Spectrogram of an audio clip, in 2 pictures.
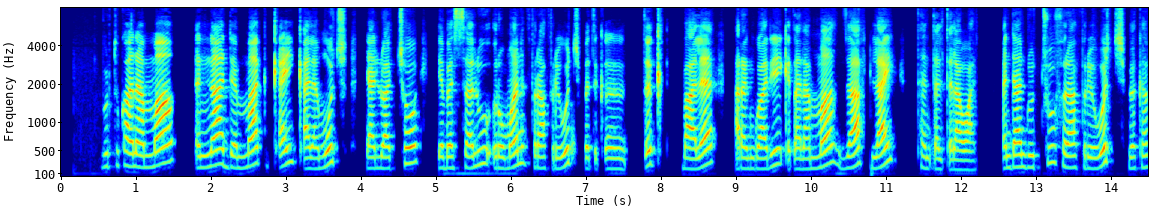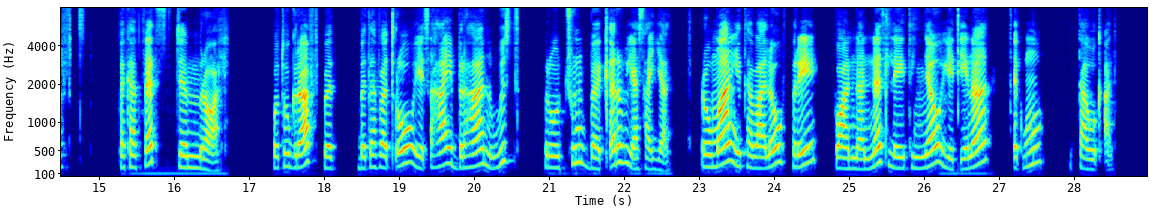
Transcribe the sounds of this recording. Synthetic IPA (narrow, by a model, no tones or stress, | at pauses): buɾt̪ʰukʰanamːa | ʔɨnːad̪əmːakʼkʼəjkʼələmo̞t͡ʃː | jalːwat͡ʃːɛw | jɛβəsəluɾo̞manfɨɾafɾewo̞t͡ʃːbət̪ʼt̪ʼɨkʼ | balə | ʔaɾəŋɡʷad̪e̞kʼɨt̪ʼəlamːazaflaj | t̪ʰənt̪ʼəlt̪ʼɨləwal | ʔand̪and̪o̞t͡ʃːufɨɾafɾewo̞t͡ʃː | b̥əkʰəfət̪d͡ʒɛmːɨɾəwal | fo̞t̪ʰo̞ɡɾaf | bət̪ʰəfət̪ʼɾo̞jɛsʼɨɦajbɨɾɦanwʊst̪ʼ | fɨɾewo̞t͡ʃːunbəkʼɨɾbjasajːa̰l | ɾo̞manjɛt̪ʰəβaləwfɨɾe̞ | b̥əwanːanːət̪ləjet̪ʰɨɲːawjɛt̪ʼe̞na | t̪ʼɨkʼmu | jɪt̪ʰːawːɔkʼa̰l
